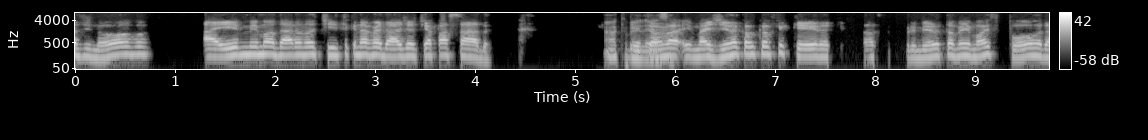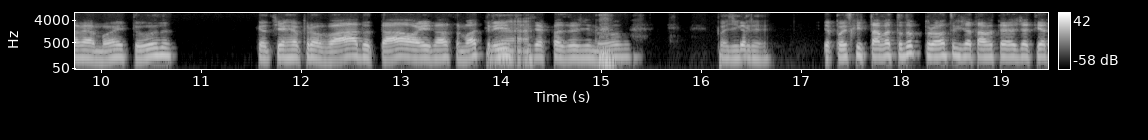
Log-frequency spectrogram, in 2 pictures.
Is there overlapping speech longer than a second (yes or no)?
no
